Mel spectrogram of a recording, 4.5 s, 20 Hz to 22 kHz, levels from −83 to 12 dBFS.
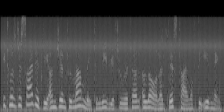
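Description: From the first moment to the end, mains buzz sits under the speech, about 10 dB below it. Sharp switching spikes, entering twice per cycle of a 60 Hz supply through a dimmer, rectifier or unshielded path, spread harmonics up into the kilohertz range, so it sounds raspy and steady rather than a smooth hum. Plain hum would be a soft low tone; this buzz is bright and edgy and never changes with the speech.

From 3.12 to 3.37 s, DAB burbling breaks in. Weak reception let bit errors slip past error correction into the MP2 data. The corrupted samples put short blips of noise into single sub-bands. This fits a short run of a dozen or so damaged frames at an error rate well under one percent. Unlike dropouts or clicks, the sound never stops. Isolated sub-bands blip instead.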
